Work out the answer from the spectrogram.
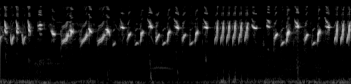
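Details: Continuous fast, high-pitched goldfinch song, used to tutor young birds: tumbling liquid twitters and chirps with two short buzzy rattling trills breaking the flow near the middle and end.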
